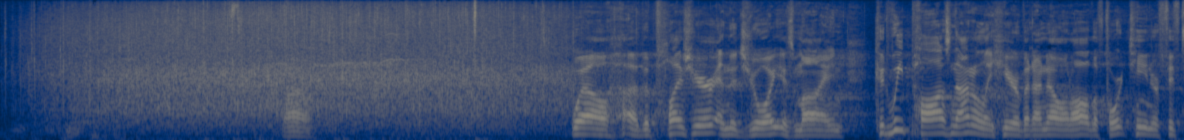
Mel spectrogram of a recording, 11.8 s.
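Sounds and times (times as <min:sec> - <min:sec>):
audience applause welcoming a speaker at a church gathering: 0:00.0 - 0:06.1
speech: 0:05.7 - 0:11.8.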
